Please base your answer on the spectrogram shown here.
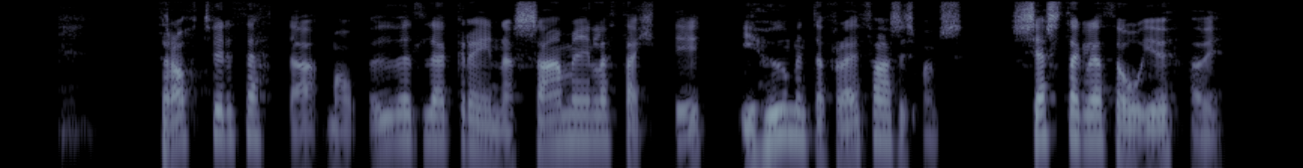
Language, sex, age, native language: Icelandic, male, 20-29, Icelandic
